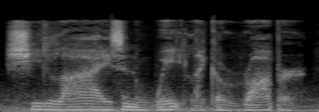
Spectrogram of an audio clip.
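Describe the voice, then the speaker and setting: A man with a fairly low voice reads scripture in a dramatized audiobook style. He delivers it as earnest, fatherly counsel, over background music. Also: fairly even intonation, a little slow. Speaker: scripture narrator.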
